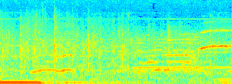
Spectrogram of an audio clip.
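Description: Live indie rock band from an FM radio broadcast taped to cassette: a loud held guitar chord cuts off suddenly just after the start, leaving a quieter passage of thin sustained guitar notes and a wavering voice.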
